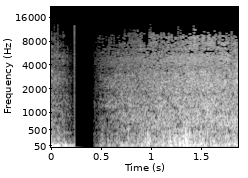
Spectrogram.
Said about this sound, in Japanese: いやー潮風が気持ちいいです。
